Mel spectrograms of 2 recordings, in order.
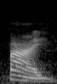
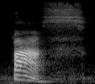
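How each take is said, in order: First: The vowel glides into an 'ee' before the end. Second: A plain vowel with no glide before the end. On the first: "com P A I S" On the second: "com Z"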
